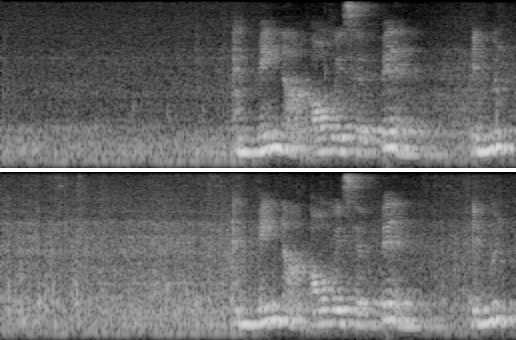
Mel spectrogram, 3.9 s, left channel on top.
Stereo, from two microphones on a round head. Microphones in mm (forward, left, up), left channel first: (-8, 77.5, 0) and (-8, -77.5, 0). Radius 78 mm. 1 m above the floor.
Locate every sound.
1.7 s a woman speaking: 50° right (ahead or behind), 1.0 m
